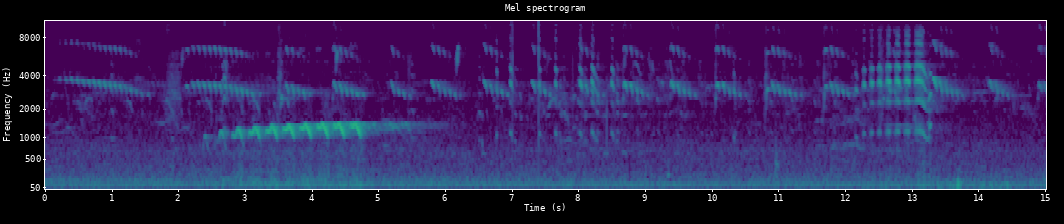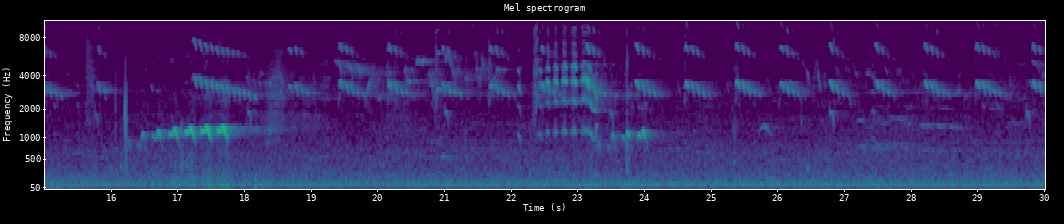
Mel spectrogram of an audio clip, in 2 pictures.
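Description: Birds calling: a steady run of short, high, falling chirps about twice a second. A rapid trill of lower notes, rising slightly, comes a few seconds in and is the loudest part; a second trill comes past halfway, and brief louder bursts of calls come in between.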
